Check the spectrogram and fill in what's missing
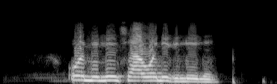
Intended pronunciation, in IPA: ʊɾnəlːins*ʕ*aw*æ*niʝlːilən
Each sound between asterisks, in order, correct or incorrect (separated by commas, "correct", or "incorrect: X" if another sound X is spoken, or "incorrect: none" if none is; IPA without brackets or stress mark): correct, correct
